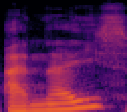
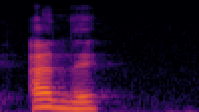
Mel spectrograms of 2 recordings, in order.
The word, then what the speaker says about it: Anais: Afrique mais à ané qui ne se prononce pas Anaïs mais anné là où vivent les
